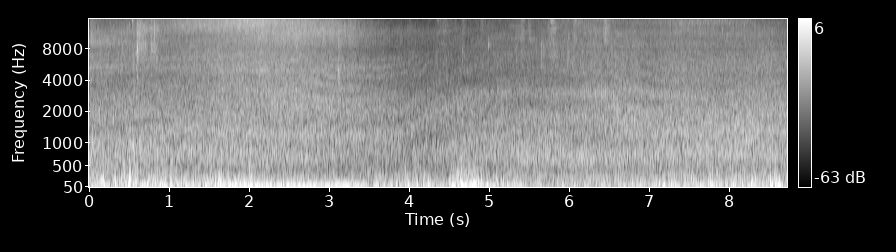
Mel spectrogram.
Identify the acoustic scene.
street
